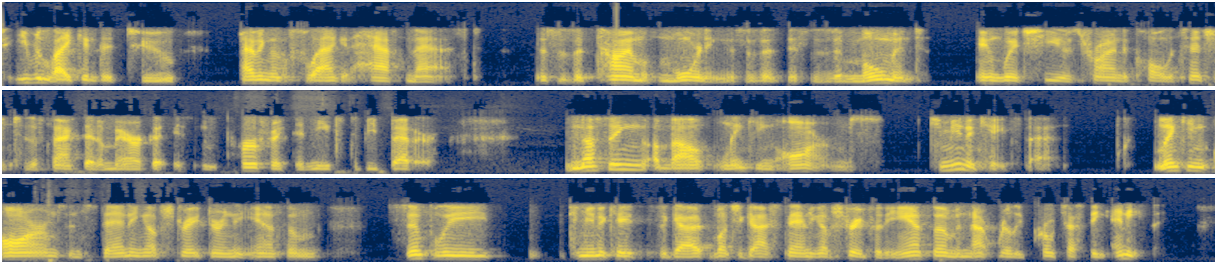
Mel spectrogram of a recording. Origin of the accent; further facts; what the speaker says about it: Cleveland, Ohio, United States; Born and raised in Cleveland, everybody.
